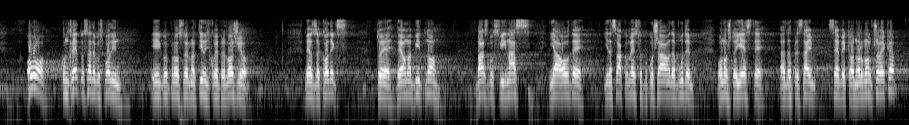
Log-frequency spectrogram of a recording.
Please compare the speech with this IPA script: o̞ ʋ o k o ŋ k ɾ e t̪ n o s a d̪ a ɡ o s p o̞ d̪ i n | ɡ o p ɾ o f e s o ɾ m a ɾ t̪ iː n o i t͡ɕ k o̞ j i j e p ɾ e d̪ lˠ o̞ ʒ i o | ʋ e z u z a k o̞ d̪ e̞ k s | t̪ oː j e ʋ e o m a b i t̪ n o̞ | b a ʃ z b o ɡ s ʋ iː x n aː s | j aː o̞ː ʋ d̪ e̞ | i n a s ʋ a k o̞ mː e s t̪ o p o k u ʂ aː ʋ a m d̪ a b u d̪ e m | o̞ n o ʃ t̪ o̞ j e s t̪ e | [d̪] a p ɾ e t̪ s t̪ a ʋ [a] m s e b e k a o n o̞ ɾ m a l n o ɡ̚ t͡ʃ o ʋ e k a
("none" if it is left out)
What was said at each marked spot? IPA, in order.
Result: d̪, i

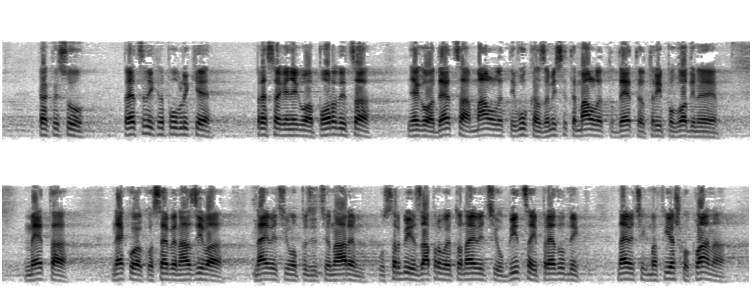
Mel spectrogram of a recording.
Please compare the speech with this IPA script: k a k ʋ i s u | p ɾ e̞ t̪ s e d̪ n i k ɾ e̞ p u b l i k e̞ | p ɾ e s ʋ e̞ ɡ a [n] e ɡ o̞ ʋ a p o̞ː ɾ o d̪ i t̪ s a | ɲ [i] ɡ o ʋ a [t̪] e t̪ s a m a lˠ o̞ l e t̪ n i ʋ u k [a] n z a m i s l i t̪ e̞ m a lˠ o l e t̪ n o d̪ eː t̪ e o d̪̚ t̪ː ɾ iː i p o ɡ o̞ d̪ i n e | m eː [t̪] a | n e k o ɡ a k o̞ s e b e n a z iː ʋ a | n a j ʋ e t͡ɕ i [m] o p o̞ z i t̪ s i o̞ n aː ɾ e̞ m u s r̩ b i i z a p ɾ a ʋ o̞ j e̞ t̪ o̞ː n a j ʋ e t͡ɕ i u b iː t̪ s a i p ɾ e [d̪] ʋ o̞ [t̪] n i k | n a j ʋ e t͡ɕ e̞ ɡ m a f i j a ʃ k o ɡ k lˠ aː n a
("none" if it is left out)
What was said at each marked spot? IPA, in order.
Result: ɲ, e, d̪, a, t̪, m, d̪, d̪

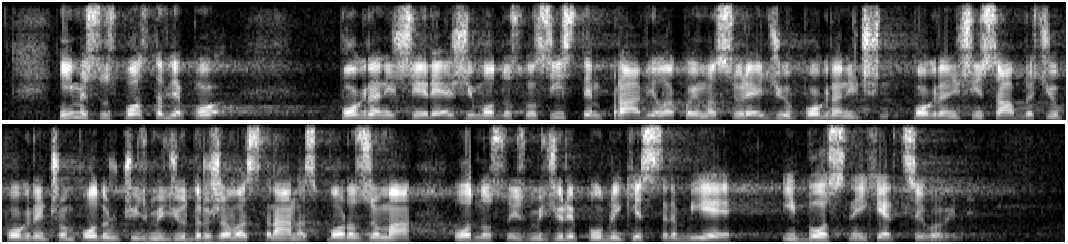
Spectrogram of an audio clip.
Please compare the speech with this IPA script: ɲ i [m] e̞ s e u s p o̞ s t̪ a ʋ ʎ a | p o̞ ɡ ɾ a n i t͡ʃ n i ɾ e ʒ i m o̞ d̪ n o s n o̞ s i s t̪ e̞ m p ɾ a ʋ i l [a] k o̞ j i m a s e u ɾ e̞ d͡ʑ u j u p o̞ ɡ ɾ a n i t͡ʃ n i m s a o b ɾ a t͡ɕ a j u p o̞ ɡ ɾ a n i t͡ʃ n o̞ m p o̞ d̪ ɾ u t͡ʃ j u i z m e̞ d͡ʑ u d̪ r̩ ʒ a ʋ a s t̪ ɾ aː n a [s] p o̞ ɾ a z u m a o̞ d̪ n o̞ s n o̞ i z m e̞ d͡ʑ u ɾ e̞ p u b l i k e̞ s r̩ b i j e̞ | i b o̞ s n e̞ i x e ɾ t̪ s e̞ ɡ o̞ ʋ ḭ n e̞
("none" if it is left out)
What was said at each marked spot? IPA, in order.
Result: m, a, s

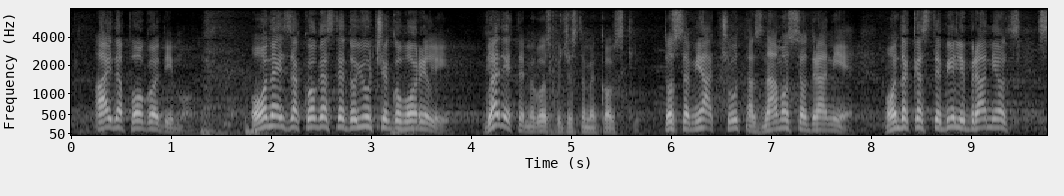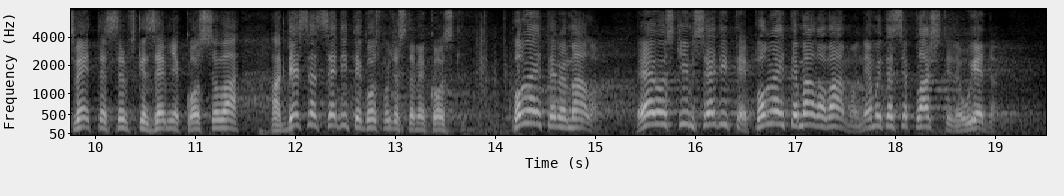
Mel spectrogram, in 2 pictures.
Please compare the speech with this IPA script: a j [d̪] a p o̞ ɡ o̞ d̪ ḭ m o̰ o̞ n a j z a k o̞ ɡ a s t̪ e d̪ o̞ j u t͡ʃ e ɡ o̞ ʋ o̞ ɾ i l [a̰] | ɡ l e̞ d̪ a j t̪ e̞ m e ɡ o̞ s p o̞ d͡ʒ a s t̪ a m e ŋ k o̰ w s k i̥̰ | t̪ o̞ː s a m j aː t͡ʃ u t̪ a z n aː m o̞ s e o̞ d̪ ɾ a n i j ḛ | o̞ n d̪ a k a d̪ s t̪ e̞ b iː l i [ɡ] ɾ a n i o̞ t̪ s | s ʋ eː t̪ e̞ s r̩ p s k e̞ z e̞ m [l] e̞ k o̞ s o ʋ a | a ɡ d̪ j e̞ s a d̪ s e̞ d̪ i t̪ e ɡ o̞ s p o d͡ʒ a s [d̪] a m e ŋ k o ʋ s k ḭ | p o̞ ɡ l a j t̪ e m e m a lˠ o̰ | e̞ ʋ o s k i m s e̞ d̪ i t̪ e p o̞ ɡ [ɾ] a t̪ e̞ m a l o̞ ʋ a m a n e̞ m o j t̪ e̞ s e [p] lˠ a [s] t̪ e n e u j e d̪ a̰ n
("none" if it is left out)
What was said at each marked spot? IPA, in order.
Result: d̪, ḭ, b, ʎ, t̪, l, p, ʃ

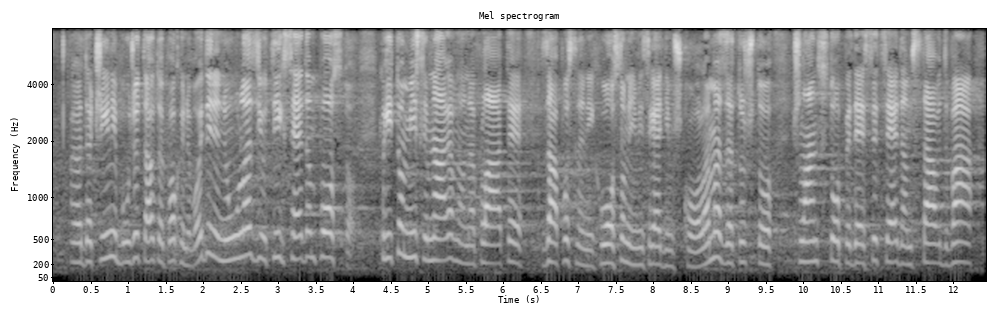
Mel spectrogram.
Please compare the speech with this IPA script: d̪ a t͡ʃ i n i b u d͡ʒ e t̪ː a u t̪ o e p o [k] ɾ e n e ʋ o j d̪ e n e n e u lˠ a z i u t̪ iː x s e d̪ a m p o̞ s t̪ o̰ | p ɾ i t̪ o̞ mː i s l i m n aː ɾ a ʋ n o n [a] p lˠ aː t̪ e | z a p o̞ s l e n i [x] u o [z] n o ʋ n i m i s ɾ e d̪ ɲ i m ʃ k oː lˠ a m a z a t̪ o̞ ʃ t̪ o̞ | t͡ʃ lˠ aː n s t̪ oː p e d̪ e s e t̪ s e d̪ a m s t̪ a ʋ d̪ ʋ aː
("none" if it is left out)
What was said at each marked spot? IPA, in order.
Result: k, a, x, s

